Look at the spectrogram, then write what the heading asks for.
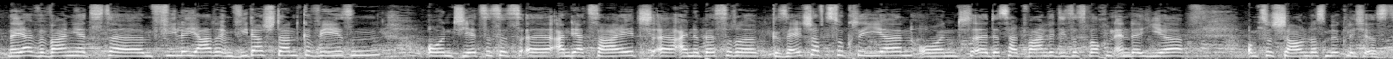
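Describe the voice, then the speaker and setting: Woman, high-ish voice, hesitant, crowd noise behind. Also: flat delivery, a little slow. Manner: hesitant with many fillers. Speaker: congress attendee. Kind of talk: interview answer.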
